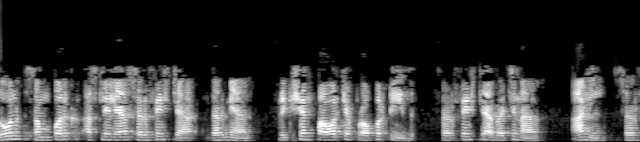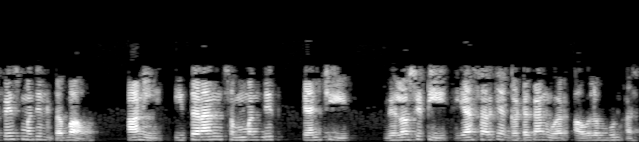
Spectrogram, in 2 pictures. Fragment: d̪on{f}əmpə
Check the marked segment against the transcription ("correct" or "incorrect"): incorrect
